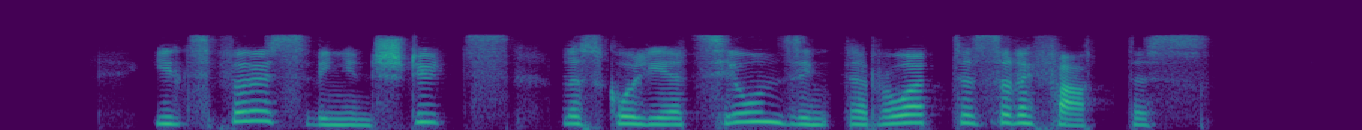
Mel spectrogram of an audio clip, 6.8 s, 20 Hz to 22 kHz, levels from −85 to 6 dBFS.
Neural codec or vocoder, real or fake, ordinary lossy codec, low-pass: codec, 16 kHz, 0.8 kbps, ZipCodec; fake; AAC, 32 kbps; 7.2 kHz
